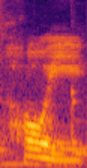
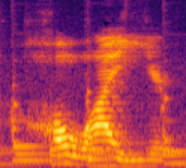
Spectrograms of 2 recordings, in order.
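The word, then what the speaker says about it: Hyoi: And yes, I know it's actually pronounced Hoi, not Hawaii or whatever.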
